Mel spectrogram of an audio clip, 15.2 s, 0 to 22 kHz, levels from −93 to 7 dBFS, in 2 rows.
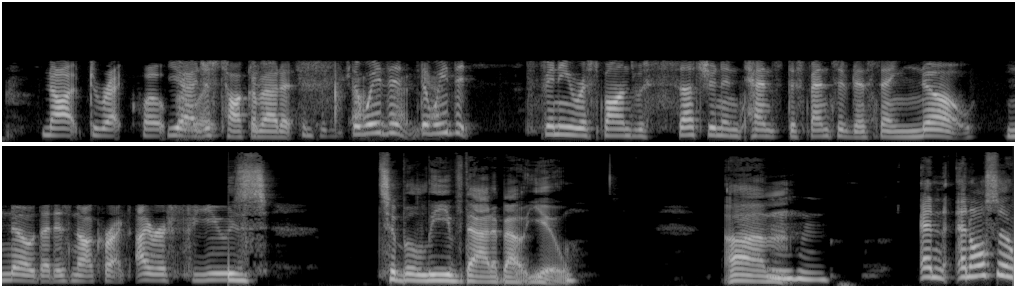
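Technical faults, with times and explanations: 0.00–9.31 s, input switched to a poorer device: the system likely recorded through a lower-grade input until 9.31 s. That stretch has nothing above 3.8 kHz, so it sounds dull and boxy, about 5 dB quieter, over faint new background noise, then brightens abruptly with no gap.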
